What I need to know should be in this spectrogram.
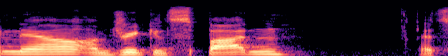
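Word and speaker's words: Spaten: beer I gotta say right now I'm drinking spotting that's spelled s-p-a-t-e-n it's uh for y'all who don't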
